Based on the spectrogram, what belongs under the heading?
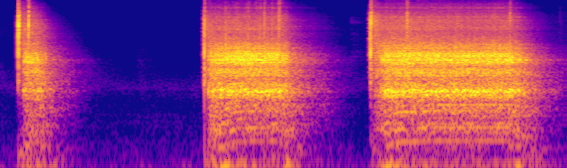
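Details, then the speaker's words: Rebuilt Johnson outboard starter motor, previously smoking, bench-tested in vise on direct power: three sharp whirring bursts spinning up to steady high hum and coasting down; runs freely with plenty of pep, no smoke. "Well, I think that's gonna work. No magic smoke. It looks like it's got plenty of pep. Okay. Starter works, I believe."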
